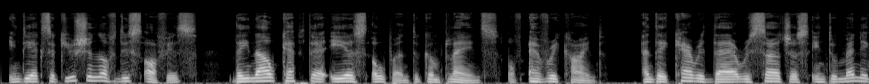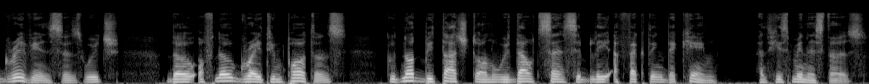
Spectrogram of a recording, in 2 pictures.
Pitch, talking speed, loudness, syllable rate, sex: 120 Hz, 150 wpm, -19 LUFS, 4.7 syllables/s, male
